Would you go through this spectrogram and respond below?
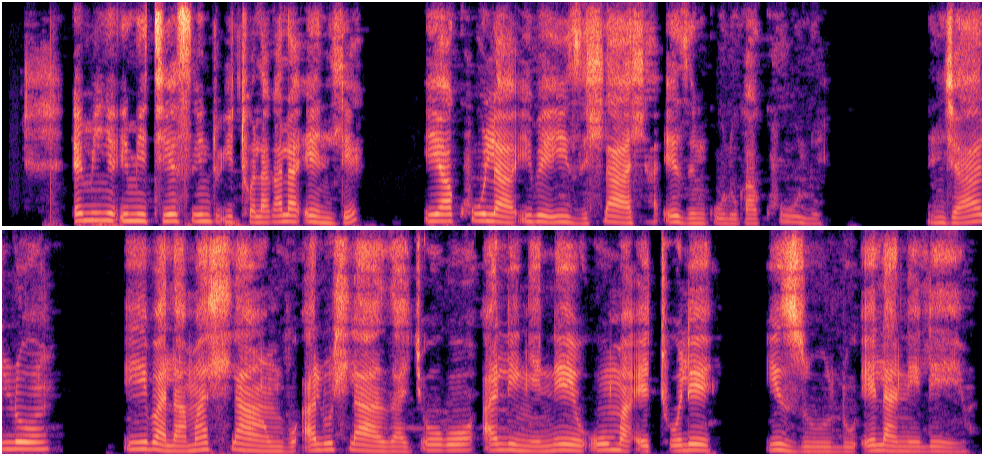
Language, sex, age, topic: North Ndebele, female, 25-35, health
